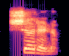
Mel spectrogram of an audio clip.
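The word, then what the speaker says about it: शरणम्: So here S will be pronounced as sh, sharanam.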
